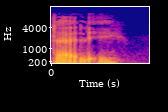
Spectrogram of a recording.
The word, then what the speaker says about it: allées: Same thing here, you don't pronounce it, but you need to write it. Okay, so let's read them. Il sera allé, elle sera allée, ils seront allés, elles seront allées.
